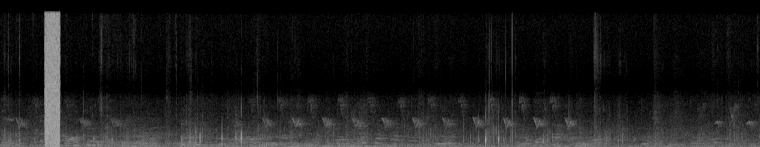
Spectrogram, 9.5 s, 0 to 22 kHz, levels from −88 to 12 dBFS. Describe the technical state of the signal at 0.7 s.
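At 0.7 s the audio falls inside a burst of samples built from the wrong bytes, 0.56 to 0.74 s: misassembled bytes put the fast-changing low bits on top, giving loud, harsh broadband noise.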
